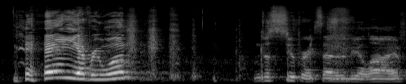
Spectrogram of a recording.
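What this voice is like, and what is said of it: Overly cheerful radio announcer voice. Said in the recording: “Radio announcer voice. ... Way too happy.”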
